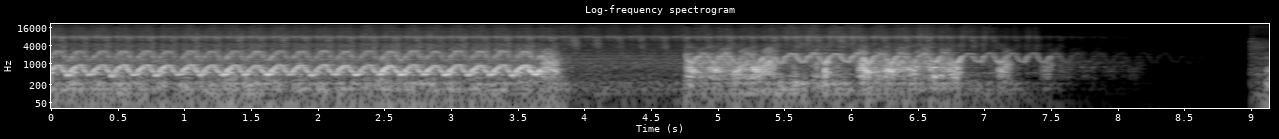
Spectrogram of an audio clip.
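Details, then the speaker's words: ZX Spectrum 128 +2 built-in cassette drive failing to load games: loading tones wobble up and down about three times a second and drop out in gaps instead of holding steady; abnormal tape loading sound. "it's unfortunate everything else appears to be okay but you can hear when the tape is playing it doesn't sound like a normal cassette tape loading one of these old 8-bit machines"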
